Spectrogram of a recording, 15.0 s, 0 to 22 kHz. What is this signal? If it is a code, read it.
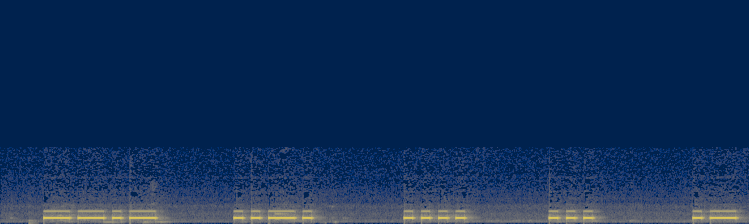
Morse code, heard as a keyed tone, about 7 wpm, 660 Hz. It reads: Q F H S A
